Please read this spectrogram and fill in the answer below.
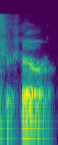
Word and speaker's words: Sha'Carri: No, my name's Sha'Carri.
